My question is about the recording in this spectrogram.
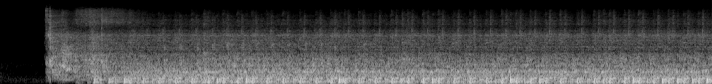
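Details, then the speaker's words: Second-generation Yamaha Virago V-twin during carb sync and air/fuel mix adjustment: just fired up, idle lopes rough and uneven with stumbling pulses, vacuum gauge tubes reading wrong way; rough idle, cause not confirmed. "all right you can see the idle's kind of rough you can see my tubes are going the wrong way"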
